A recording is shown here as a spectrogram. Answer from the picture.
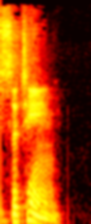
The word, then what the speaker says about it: Satine: named Satine, which rhymes with Sabine, if you're not confused by now.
